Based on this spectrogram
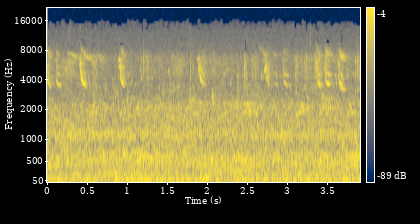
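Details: Fledged young European bee-eaters in the Eifel give begging calls: high, thin, down-curving chirps, several each second, over a steady low rumble of wind or distant noise.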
